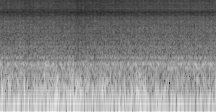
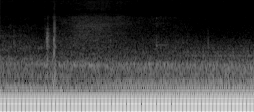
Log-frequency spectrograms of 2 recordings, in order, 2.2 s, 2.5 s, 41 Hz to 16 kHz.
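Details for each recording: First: 2015 Ford Mondeo MK5 estate at idle: steady low rumble and hum heard in the cabin from the passenger side rear, caused by a loose fuel pipe and cover vibrating under the car; fix is clipping the pipe back. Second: 2015 Ford Mondeo MK5 estate, heard in the cabin after zip-tying the vibrating rear fuel pipe cover: steady low even engine hum with no buzzing or vibration rattle; normal idle after fix.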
